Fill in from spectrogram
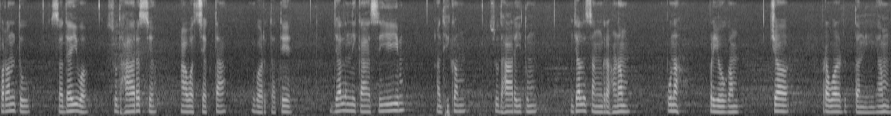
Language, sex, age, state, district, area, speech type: Sanskrit, male, 18-30, Bihar, East Champaran, rural, spontaneous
